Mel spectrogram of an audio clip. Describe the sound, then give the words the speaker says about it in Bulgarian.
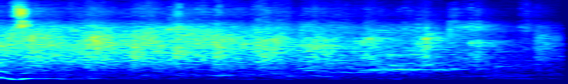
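Steady crowd applause, a dense wash of many hands clapping at an even, moderate level for a few seconds before tapering slightly at the end, with brief voices mixed in. “Аз дори не очаквах да има ръкопляскане, но това беше ръкопляскане.”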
